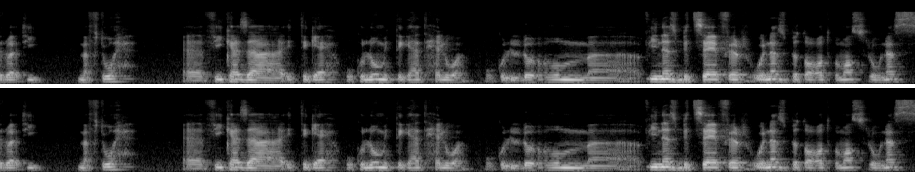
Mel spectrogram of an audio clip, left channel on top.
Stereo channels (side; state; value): both; identical; correlation 1.00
